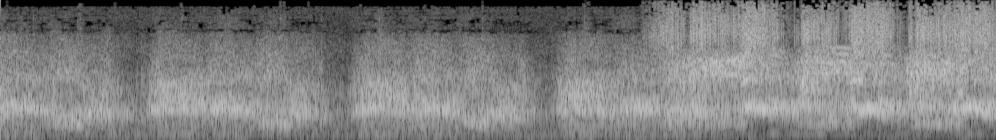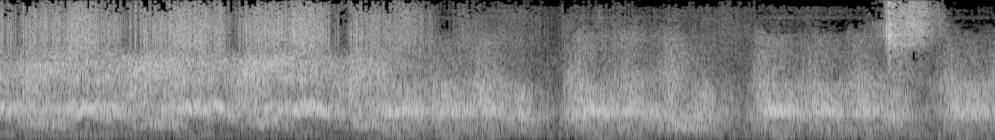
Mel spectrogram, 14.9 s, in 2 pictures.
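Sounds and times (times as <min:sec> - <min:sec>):
protest crowd chanting murderers in Spanish: 0:00.0 - 0:14.9
crowd clapping: 0:04.9 - 0:10.8.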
